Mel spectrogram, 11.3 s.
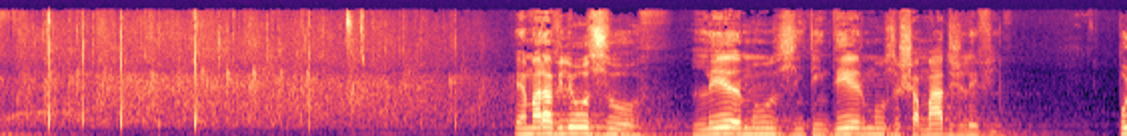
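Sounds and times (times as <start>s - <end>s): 
audience applause: 0.0s - 5.0s
speech: 5.2s - 10.1s.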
